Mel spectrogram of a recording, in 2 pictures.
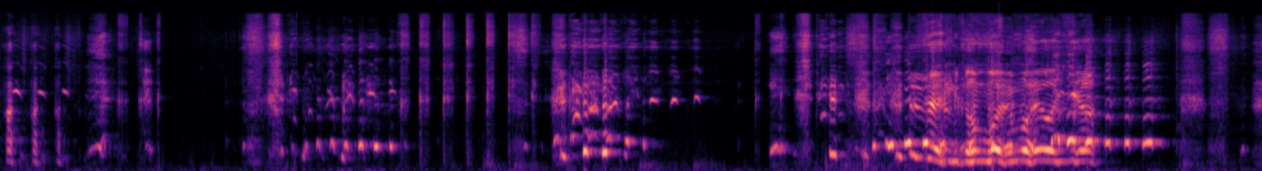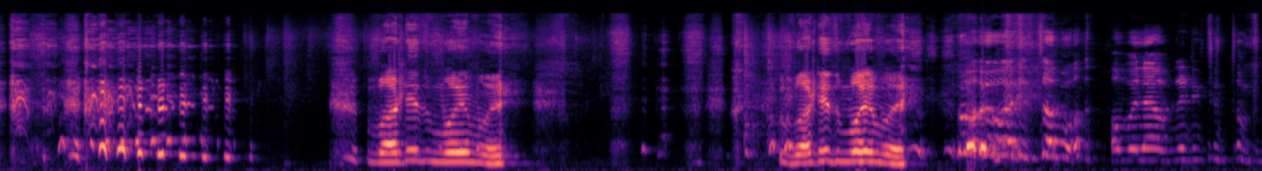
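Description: A young boy giggles and laughs close by, muffled behind his hands.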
